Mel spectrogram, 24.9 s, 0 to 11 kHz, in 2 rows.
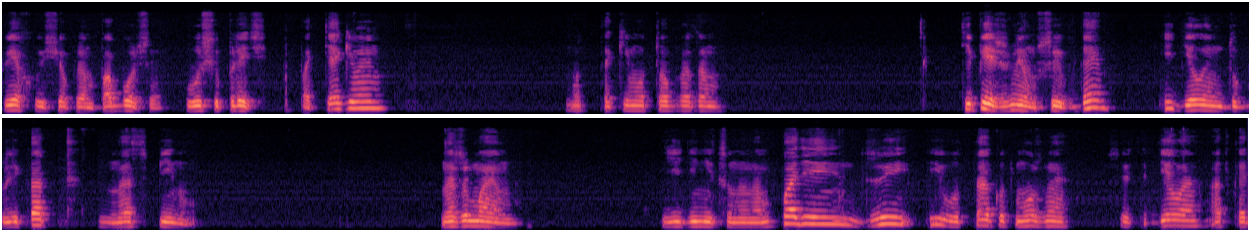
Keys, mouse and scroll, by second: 1.0 middle click, 6.0 click, 8.2 middle click, 12.0 shift+d, 15.1 middle click, 17.6 KP_1.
